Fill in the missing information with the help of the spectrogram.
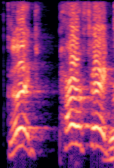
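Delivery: high, loud mock delight; sarcastic glee. Real, not acted. Host mocking caller's birth-rate worry with fake delight. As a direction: cheer the bad news with biting sarcasm.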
